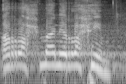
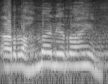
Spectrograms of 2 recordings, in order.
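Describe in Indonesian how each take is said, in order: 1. Bunyi h itu bunyi tenggorokan yang kuat dan berdesah. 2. Bunyi h itu bunyi yang ringan dan biasa. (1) "Coba kita lihat Ar-Rahmanir Rahim" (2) "Banyak di antara kita tidak mampu membacakan ha, dibacakan"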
